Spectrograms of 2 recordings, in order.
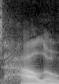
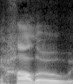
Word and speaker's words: hallow: sure all right well I pronounce it hallo I can't claim that that's the absolute Universal pronunciation of that word but if I say Hollow it implies I'm carving something out from the Middle where or something so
